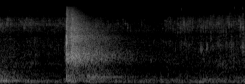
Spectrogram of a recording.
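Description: Water poured from a glass pitcher into a baptismal font: a splash about half a second in as the stream hits the bowl, then a trickle that fades away.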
